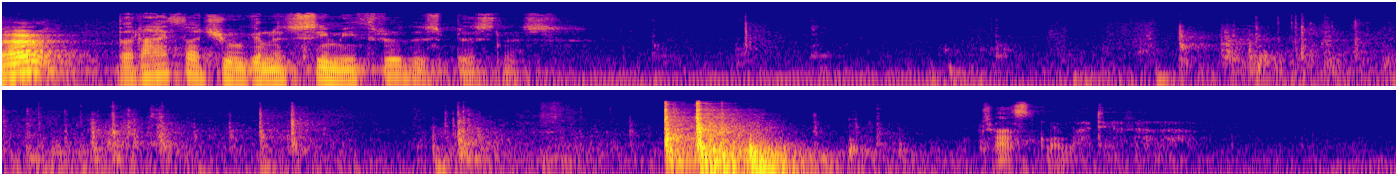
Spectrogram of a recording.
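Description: A middle-aged man speaks calmly and clearly.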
